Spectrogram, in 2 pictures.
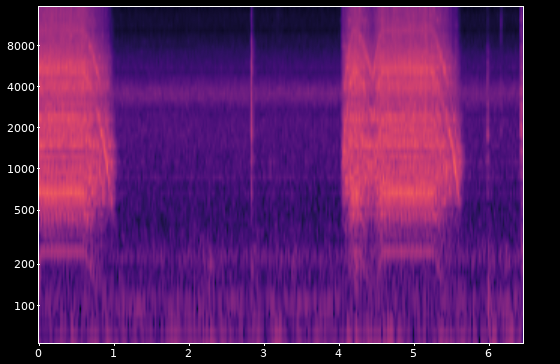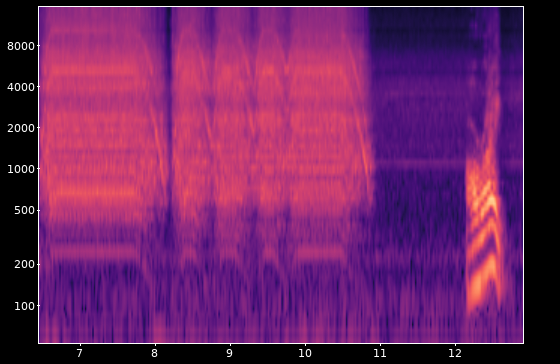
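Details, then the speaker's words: RC Sweet Tooth truck after fitting new motor and replacement gear set (old gears didn't fit), motor wires swapped; smooth high-pitched motor whir in short throttle bursts, no longer the crack noise of gears rubbing and grinding; normal gear mesh. "but it doesn't make that crack noise it's not it's not rubbing up against the other gear and grinding gears it's not great doing"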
